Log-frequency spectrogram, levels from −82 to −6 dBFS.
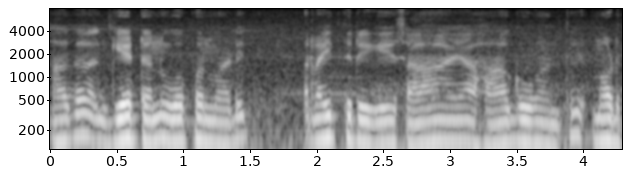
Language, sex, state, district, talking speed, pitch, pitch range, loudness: Kannada, male, Karnataka, Raichur, 125 wpm, 135 Hz, 130-145 Hz, -20 LUFS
